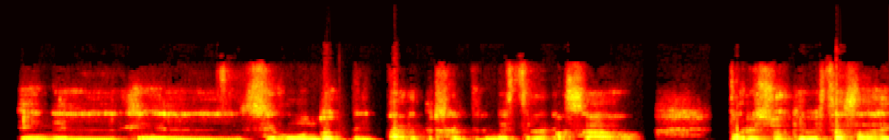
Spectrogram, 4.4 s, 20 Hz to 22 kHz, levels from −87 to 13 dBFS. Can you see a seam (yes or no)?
yes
